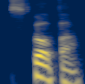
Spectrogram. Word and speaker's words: scopa: Scarpa, S-C-A, Sca, R-P-A, scarpa, scopa, S-C-O, Scopia-pa, scopa, scuola, S-C-U, Scuola, scuola.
